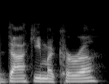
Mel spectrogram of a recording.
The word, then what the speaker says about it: Dakimakura: Are you familiar with a Dakimakura?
